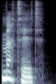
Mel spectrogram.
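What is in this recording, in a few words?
"matted", British English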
